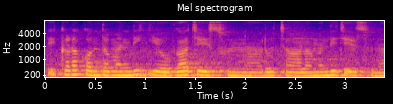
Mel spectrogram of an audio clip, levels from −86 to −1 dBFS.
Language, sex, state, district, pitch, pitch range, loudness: Telugu, female, Telangana, Hyderabad, 190 Hz, 175-200 Hz, -14 LUFS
